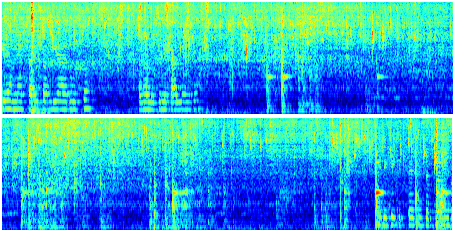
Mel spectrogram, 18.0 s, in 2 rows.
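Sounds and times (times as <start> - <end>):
vegetables sizzling in oil: 0.0 - 18.0
metal spatula scraping pan: 0.4 - 2.6.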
